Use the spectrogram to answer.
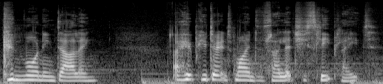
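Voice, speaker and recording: A woman's voice: mid-range voice, fairly even intonation, moderate pace, close to an everyday voice. A woman playing an affectionate, teasing young wife and princess in a fan dub drama. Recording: light music behind the voice.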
